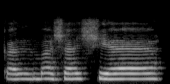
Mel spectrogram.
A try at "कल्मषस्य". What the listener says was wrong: ஷஷ் இல்ல ஷஸ் இருங்க சாக்கும் ஷாக்கும் வித்தியாசம் இருக்கா இங்க பாருங்க SHA SH போடுறேன் இல்லையா நீங்க லாஸ்ட்ல SHYA போடுறேன் அது SYA மட்டும்தான் இருக்கணும் அஸ்ய சொல்லுங்க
